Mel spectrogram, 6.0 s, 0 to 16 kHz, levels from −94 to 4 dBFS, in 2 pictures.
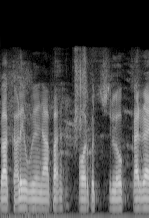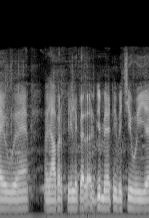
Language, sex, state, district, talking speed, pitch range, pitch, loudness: Hindi, male, Chhattisgarh, Bastar, 230 wpm, 110-115 Hz, 115 Hz, -21 LUFS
